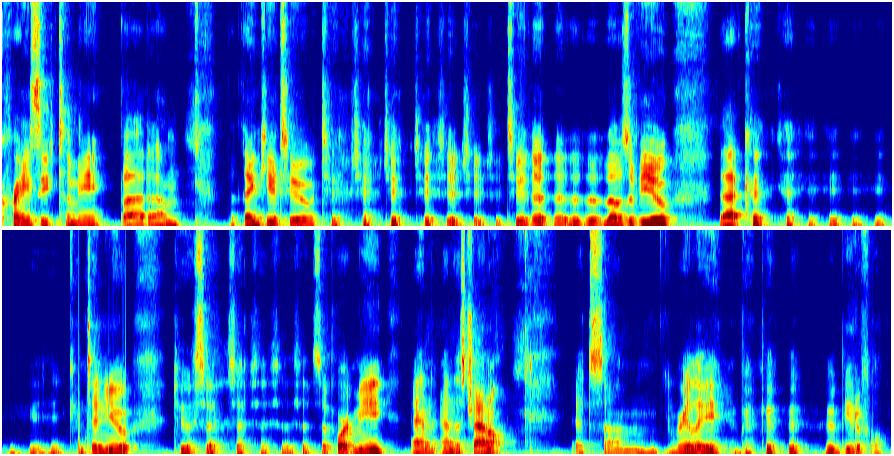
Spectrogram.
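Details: Stuttering with sound and word repetitions in an adult male speech-language pathologist who has stuttered since about age eight or nine; severity varies from day to day.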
